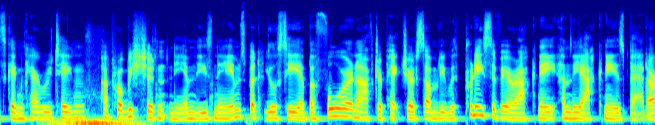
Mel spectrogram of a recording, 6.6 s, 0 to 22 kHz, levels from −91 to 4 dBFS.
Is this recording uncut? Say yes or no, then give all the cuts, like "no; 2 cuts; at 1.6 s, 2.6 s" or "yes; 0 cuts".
no; 2 cuts; at 1.0 s, 2.6 s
